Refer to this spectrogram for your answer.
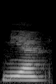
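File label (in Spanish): "miad", Spanish syllable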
